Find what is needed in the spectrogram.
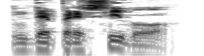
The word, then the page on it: depresivo: espagnol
